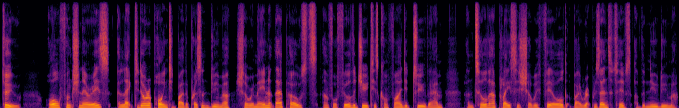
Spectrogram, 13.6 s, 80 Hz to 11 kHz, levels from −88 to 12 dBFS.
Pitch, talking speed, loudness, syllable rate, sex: 150 Hz, 150 wpm, -20 LUFS, 4.9 syllables/s, male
